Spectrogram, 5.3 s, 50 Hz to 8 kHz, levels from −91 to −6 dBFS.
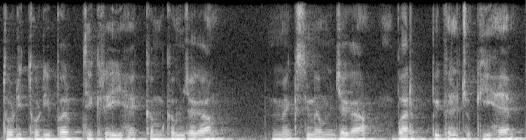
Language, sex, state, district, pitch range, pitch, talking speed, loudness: Hindi, male, Himachal Pradesh, Shimla, 120-130 Hz, 125 Hz, 170 wpm, -15 LUFS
